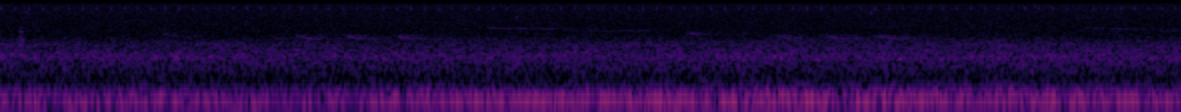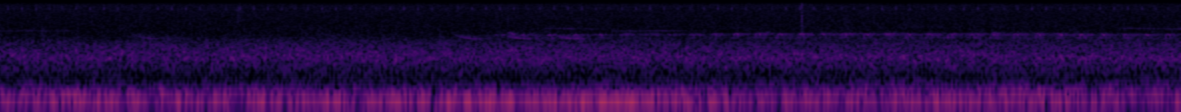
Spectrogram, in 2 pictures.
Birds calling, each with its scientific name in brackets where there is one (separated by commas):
Northern Flicker (Colaptes auratus), Black-capped Chickadee (Poecile atricapillus), Tufted Titmouse (Baeolophus bicolor)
